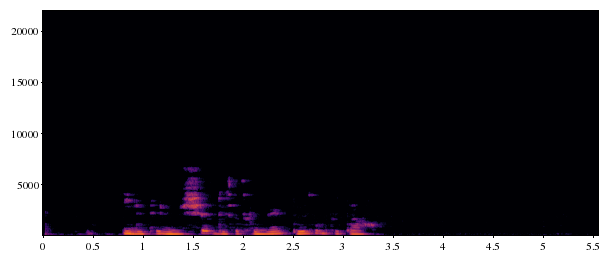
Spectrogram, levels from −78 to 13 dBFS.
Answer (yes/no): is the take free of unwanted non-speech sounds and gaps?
yes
